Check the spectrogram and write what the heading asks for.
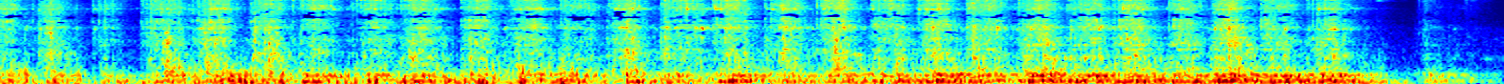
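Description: A chain hoist running steadily while it lifts an engine's cylinder head, starting suddenly and stopping about seven seconds in.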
